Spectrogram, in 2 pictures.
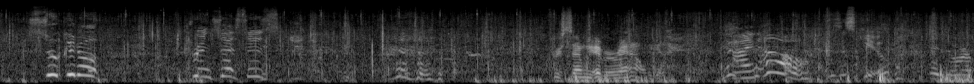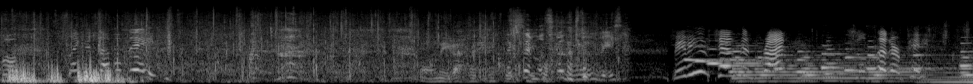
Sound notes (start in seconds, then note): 0.0 heavy breathing and panting; 3.0 footsteps crunching on gravel; 11.7 heavy breathing and panting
